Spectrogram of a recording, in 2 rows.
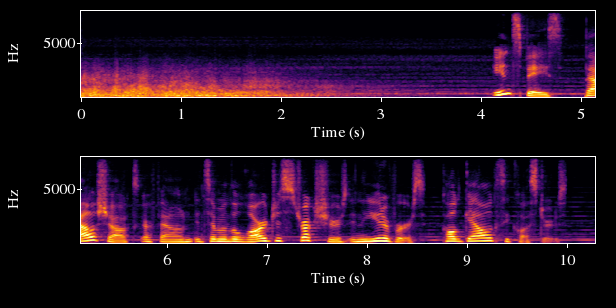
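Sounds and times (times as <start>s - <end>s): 
sonic boom: 0.0s - 3.2s
speech: 4.1s - 10.1s.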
